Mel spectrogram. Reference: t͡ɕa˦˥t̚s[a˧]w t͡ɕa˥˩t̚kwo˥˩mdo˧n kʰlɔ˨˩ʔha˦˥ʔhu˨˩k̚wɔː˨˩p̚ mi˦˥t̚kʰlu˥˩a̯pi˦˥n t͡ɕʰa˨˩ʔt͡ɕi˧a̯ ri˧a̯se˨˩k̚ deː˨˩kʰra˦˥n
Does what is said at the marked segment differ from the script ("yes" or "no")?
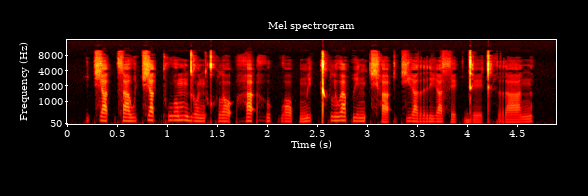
yes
